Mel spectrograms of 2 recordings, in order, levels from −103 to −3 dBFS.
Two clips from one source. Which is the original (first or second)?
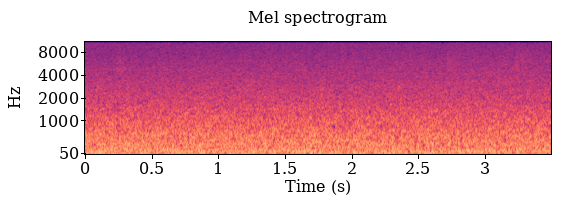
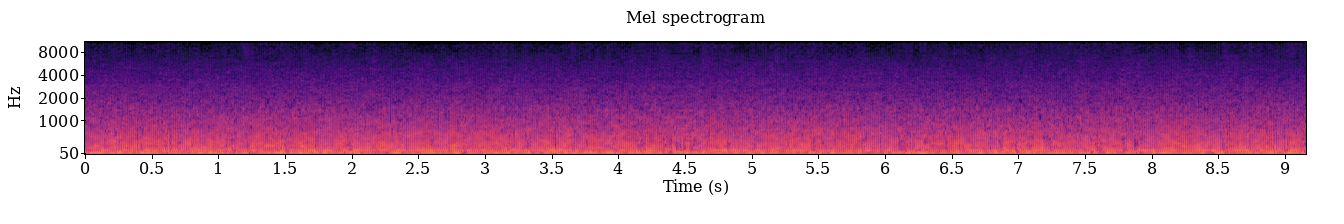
first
